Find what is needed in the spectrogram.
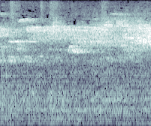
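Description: Steady, fairly quiet background noise with a few faint high chirps.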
